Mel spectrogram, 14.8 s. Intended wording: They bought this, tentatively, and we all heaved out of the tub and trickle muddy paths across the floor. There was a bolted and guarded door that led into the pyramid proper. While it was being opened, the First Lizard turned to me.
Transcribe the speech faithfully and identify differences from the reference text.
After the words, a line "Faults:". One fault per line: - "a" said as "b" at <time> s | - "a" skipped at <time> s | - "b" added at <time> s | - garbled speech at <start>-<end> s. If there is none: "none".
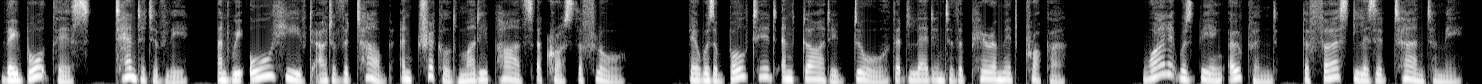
They bought this, tentatively, and we all heaved out of the tub and trickled muddy paths across the floor. There was a bolted and guarded door that led into the pyramid proper. While it was being opened, the First Lizard turned to me.
Faults:
- "trickle" said as "trickled" at 4.2 s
